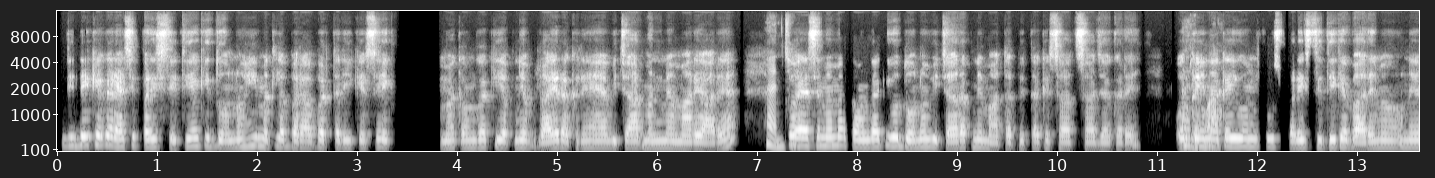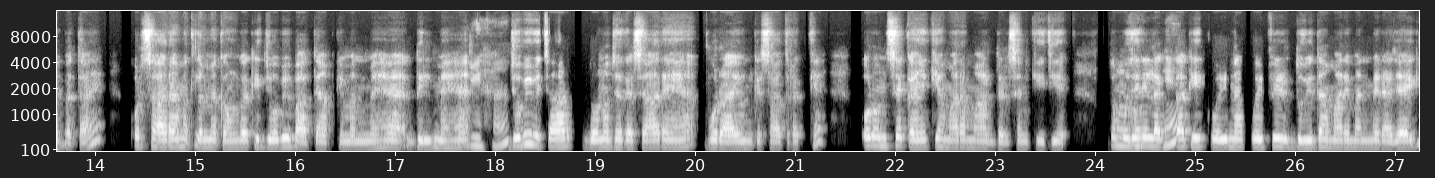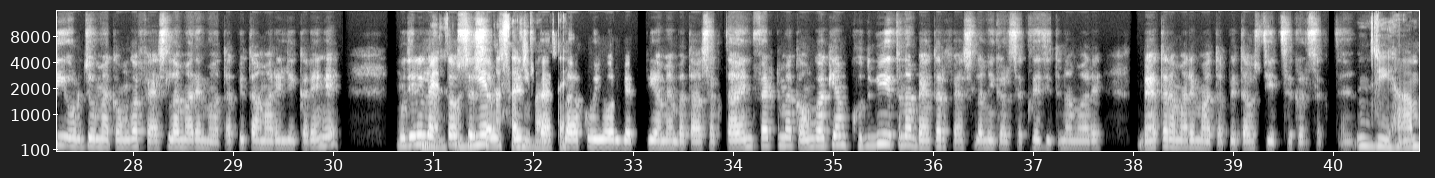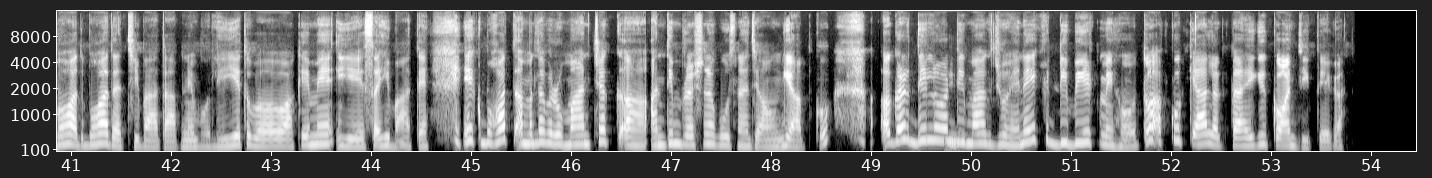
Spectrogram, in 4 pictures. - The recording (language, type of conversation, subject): Hindi, podcast, जब दिल और दिमाग टकराएँ, तो आप किसकी सुनते हैं?
- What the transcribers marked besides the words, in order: in English: "ओके"; in English: "इन फ़ैक्ट"; in English: "डिबेट"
